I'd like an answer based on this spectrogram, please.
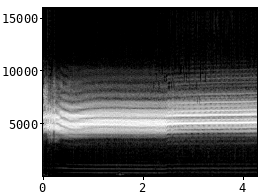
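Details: Loud cicada call at Kanha National Park, where these true bugs are noisy in summer: an unbroken shrill droning buzz, even in pitch and volume throughout, over a faint steady low hum.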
